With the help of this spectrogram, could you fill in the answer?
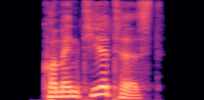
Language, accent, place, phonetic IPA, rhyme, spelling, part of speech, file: German, Germany, Berlin, [kɔmɛnˈtiːɐ̯təst], -iːɐ̯təst, kommentiertest, verb, De-kommentiertest.ogg
- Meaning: inflection of kommentieren: 1. second-person singular preterite 2. second-person singular subjunctive II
